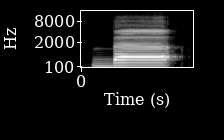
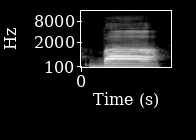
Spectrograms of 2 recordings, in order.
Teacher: Ba, c'est emphatique pour un arabe. Et le A, à la base, il est aminci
